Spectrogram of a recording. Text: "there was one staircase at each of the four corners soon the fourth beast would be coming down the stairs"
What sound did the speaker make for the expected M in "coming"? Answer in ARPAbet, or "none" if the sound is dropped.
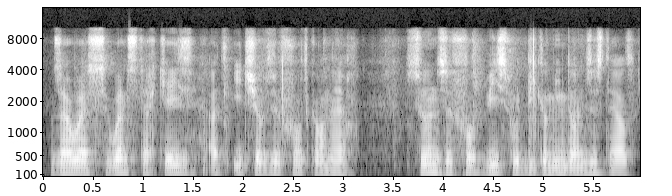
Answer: M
